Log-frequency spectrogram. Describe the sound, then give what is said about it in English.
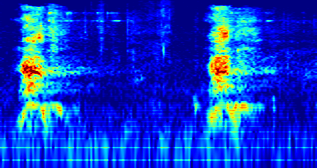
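A dog barks twice while reacting to other barking dogs. The two sharp, mid-pitched barks come about a second apart over a low background rumble. “It reacts to the other barking dogs.”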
